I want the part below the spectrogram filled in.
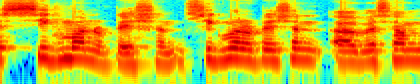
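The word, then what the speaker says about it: sigma: ऑफ the Greek alphabet pronounce as सिग्मा ठीक हो गया इसको सिग्मा से प्रोनाउंस किया जाता है इज यूज टू डिनोट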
